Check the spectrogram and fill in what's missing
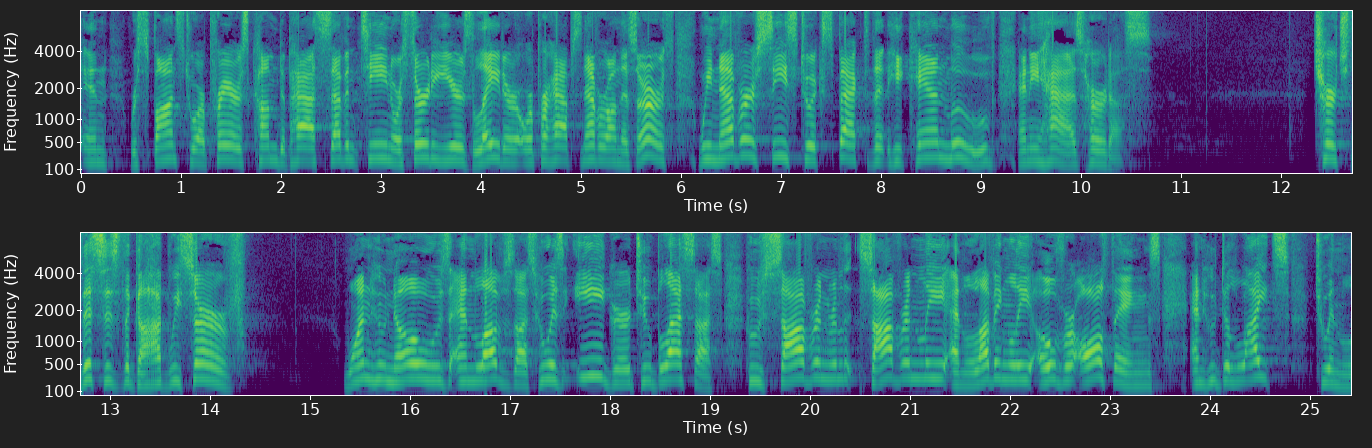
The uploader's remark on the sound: Message Preached at Valley Creek Church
